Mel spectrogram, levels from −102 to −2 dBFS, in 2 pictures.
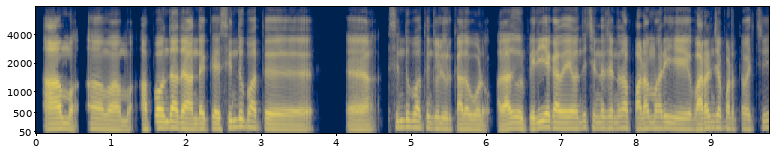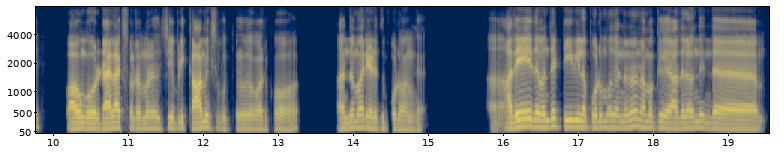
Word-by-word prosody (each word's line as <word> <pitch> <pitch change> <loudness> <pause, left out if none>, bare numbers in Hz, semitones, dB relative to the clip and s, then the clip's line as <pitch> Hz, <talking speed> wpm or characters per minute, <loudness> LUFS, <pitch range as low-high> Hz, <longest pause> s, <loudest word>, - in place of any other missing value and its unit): ஆமா. 125 -1 +6 0.3
ஆமா, 115 -2 0
ஆமா. 100 0 -5 0.2
அப்ப 115 - -3
வந்து 145 +1 +4 0.3
அந்த 120 +1 0
க 130 -2 +2
சிந்து 160 +3 +1
பாத்து. 140 -5 0 1.1
அ - - 0 0.6
சிந்து 155 +2 -2
பாத்துன்னு 140 -3 -2
சொல்லி 125 -1 -1
ஒரு 115 - -13
கத 115 0 +2
ஓடும். 110 -1 -4
அதாவது 110 +5 +3
ஒரு 120 - -2
பெரிய 145 +5 +3
கதைய 130 -1 +4
வந்து 140 +3 -5
சின்ன 135 -1 -4
சின்னதா 135 +1 -1
படம் 130 +2 +1
மாரி 135 +1 0 0.4
வரஞ்ச 135 +5 +3
படத்த 120 -1 -5
வச்சு, 115 +6 -12 0.5
அவுங்க 130 0 +3
ஒரு 120 - -1
டயலாக் 135 +2 +4
சொல்ற 125 -1 -4
மாரி 130 +1 -2
வச்சு, 120 +3 -7
எப்பிடி 135 +2 -6
காமிக்ஸ் 135 +1 +2
புக் 115 -1 -6
இருக்கோ, 115 -1 -7 0.8
அந்தமாரி 140 +2 -1
எடுத்து 125 -1 -6
போடுவாங்க. 105 -3 -5 1.0
அ - - -7 0.2
அதே 155 +5 +7
இத 165 - +2
வந்து 170 +4 0
டிவி 160 0 +3
ல - - +2
போடும்போது 150 +1 -2
என்னன்னா 155 +5 -2
நமக்கு 145 -1 -4 0.2
அதுல 135 +1 -1
வந்து, 145 +1 -5
இந்த 130 0 -1 0.5
அ - - -9
130 Hz, 165 wpm, -22 LUFS, 120-145 Hz, 1.1 s, அதே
